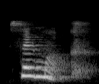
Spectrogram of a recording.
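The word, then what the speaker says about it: Tschermak: तो उनके according Hugo day व्रिज एंड और कौन थे, सी कॉरेंस एंड ईवी सरमार्क, ठीक है, यहाँ पे टी प्रोनाउंस नहीं होगा, सरमार्क।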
